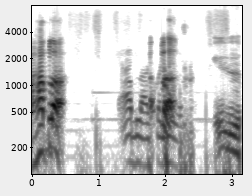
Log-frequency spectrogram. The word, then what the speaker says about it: habla: Habla. Habla español. This is a motherfucker said to me. Let's see. H is silent. Habla.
